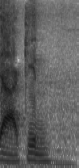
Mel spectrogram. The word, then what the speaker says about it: อยาก: อย่าง นะ อ่า อ่า ต่อ ไป ยักษ์ สระ อา ก ไก่ เท่า กับ ยอ อ่า อ ยาก falling โทน นะ ครับ ไม่ ถ้า มี ออ อ่าง ก็ จะ เป็น ออ อ่าง สระ อา ก ไก่ อ่าน ว่า อยาก อ่า ออ นำ จะ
